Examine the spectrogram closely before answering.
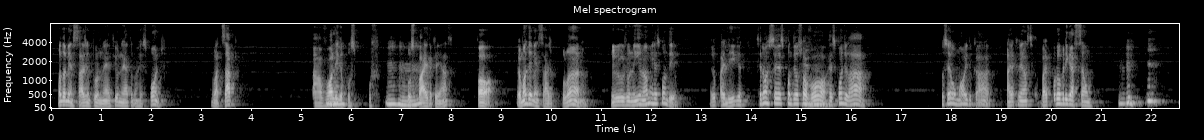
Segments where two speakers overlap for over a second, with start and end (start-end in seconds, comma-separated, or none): none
